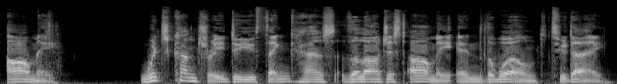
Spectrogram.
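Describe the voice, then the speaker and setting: A man reading out slow, carefully enunciated drill questions as an English teacher in a recorded lesson. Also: fairly low pitch, animated, bright, forceful tone. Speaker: language teacher.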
